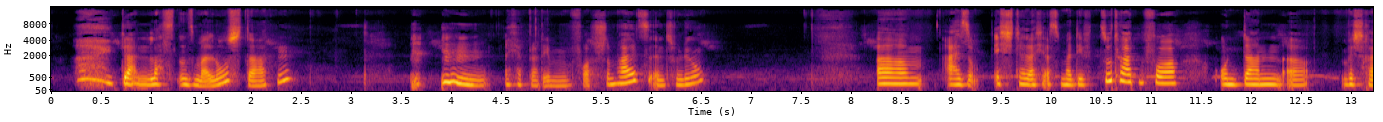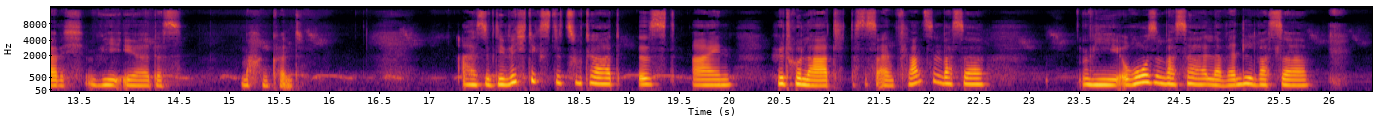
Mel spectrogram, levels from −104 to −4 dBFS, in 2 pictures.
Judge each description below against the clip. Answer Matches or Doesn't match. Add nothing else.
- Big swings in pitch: Matches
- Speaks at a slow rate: Matches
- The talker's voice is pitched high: Matches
